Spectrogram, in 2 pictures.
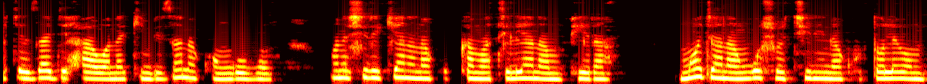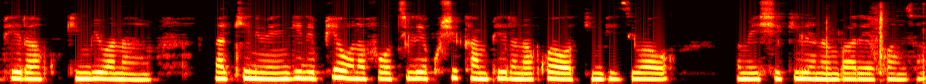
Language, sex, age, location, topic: Swahili, female, 36-49, Wajir, government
